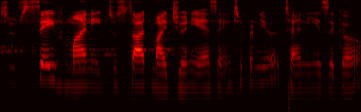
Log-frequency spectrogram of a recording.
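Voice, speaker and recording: With a Portuguese accent, a woman speaks at a moderate pace. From Lusophone Africa. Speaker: entrepreneur and women's empowerment founder. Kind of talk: panel discussion.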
